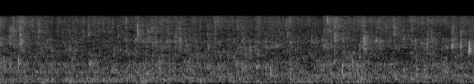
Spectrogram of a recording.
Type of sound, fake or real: real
